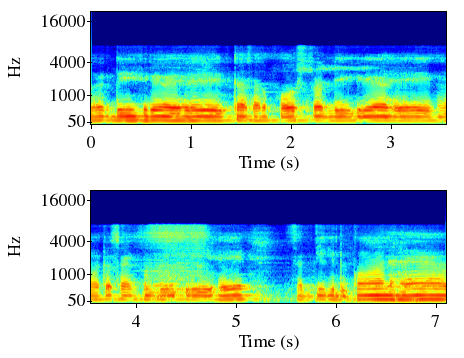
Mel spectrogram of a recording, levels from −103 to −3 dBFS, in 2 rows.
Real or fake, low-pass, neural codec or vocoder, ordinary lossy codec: fake; 7.2 kHz; codec, 32 kHz, 1.9 kbps, SNAC; none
